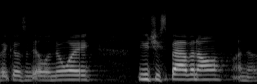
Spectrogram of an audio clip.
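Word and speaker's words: Eucha-Spavinaw: The Uchee-Spavinal, I know it's pronounced that way.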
